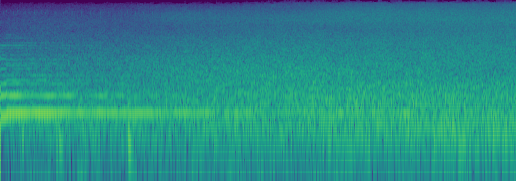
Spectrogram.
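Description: Steady, dense rush of a river flowing over rocks near Colombian farms, a continuous broadband roar with no pauses, fairly loud and close, with a brief tonal hum early on.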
